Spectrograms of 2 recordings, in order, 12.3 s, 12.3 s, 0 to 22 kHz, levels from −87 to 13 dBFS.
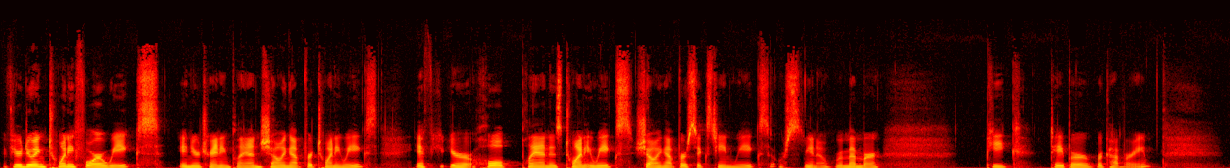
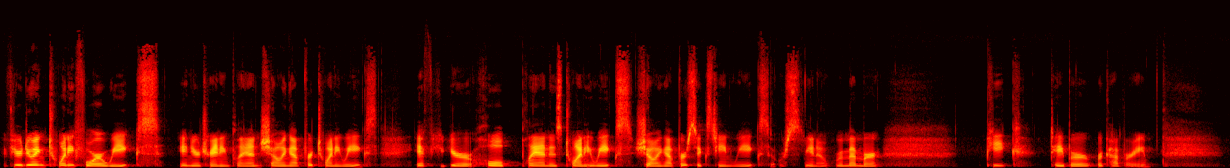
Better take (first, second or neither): first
